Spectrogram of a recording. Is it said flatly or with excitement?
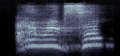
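with excitement. It is said with lively, expressive excitement.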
